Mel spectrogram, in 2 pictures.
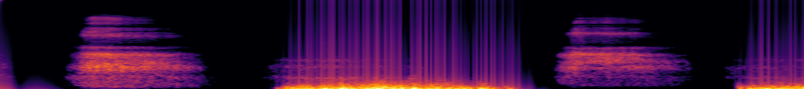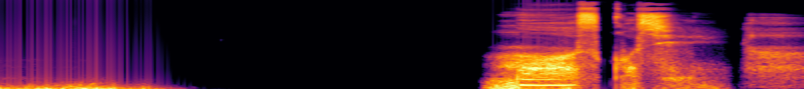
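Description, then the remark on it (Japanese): Soft breaths blown gently into the other ear as the last step come in two long, airy puffs with brief pauses between, followed by a short burst of faint whispering and rustling. “で、最後はこっちのお耳もふーしましょうね。”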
